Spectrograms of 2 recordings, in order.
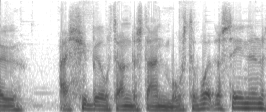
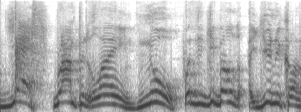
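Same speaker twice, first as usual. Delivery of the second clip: mock outrage; 12 semitones higher than usual. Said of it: "and I thought".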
